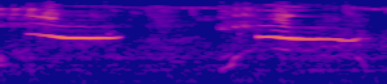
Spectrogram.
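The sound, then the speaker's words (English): A kitten meows twice, each call a high, drawn-out, slightly falling mew with a short pause between them, fairly loud with no other sounds. “A kitten.”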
